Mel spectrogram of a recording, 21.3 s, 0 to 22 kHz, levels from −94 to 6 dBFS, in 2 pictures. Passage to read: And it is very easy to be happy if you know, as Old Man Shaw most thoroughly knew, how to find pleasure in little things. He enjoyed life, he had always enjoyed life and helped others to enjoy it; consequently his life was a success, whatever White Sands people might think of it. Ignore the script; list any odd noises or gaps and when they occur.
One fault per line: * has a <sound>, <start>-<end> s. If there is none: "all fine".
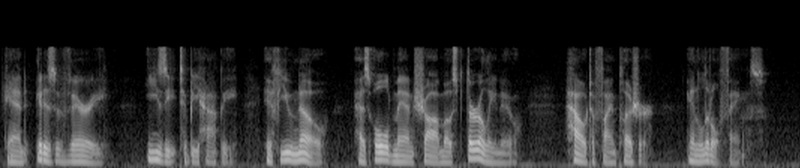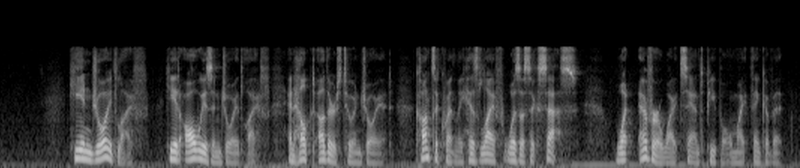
all fine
